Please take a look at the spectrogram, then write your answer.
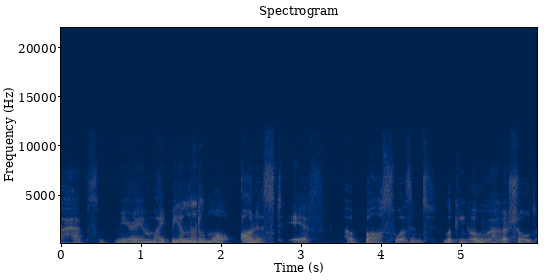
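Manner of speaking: hushed, whispered voice. Speaking in character to two companions beside them: whispering. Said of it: "I whisper to the left and to the right".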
